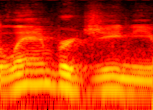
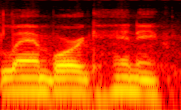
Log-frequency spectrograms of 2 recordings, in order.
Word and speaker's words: Lamborghini: here we have the lamborghini mercia lego for five hundred and thousand dollars i'm sorry i'm sorry real quick real quick your accent was wrong it's pronounced lamborghini oh oh i'm sorry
